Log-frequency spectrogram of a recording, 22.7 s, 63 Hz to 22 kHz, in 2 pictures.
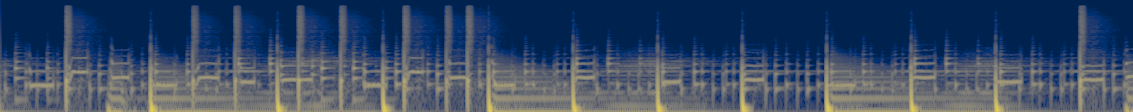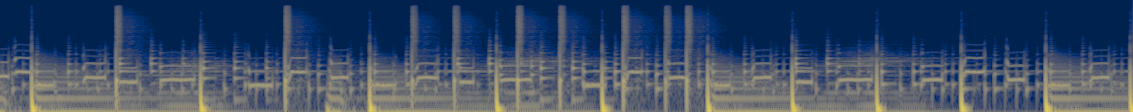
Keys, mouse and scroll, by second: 1.3 click, 5.4 ctrl+space, 5.5 ctrl+click, 6.0 ctrl+space, 6.3 ctrl+click, 6.5 ctrl+space, 7.3 click, 7.4-8.6 typing, 7.7 click, 8.0 click, 8.3 click, 8.5 click, 9.6 ctrl+alt+click, 11.3 ctrl+click, 12.5 ctrl+click, 13.7 ctrl+alt+click, 15.5 ctrl+alt+click, 17.2 right click, 18.5 click, 22.5 scroll down 1.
